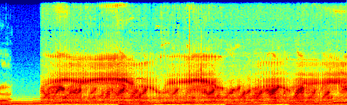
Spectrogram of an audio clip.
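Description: Frogs croaking in a fast, continuous run of repeated calls, starting about a second in after a brief pause.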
